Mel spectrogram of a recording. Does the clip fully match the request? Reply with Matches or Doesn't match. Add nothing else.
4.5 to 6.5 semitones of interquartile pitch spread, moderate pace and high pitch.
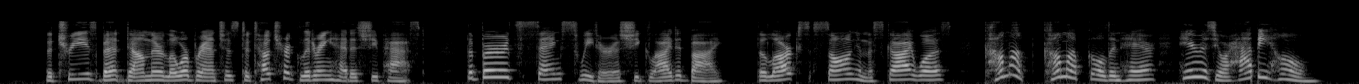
Matches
